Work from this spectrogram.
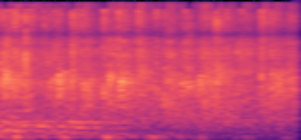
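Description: Audience at a school model UN conference's badge-giving ceremony claps continuously, a fairly loud and even wash of applause with some voices mixed in.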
